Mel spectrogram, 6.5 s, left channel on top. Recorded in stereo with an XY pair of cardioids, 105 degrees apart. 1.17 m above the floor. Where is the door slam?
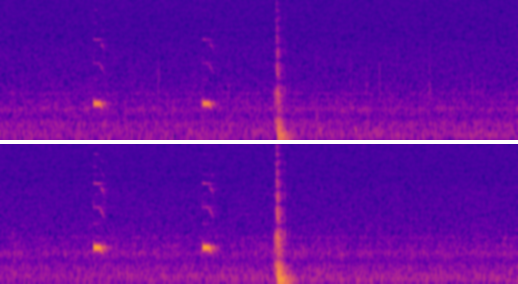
50° right.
